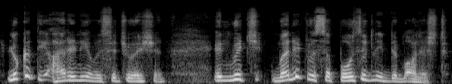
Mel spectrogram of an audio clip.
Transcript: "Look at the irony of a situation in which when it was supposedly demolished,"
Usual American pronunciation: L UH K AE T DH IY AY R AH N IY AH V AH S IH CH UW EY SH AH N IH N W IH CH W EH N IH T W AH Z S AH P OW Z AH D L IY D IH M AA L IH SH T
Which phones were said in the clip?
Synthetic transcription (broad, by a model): L UH K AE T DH IY AY R AH N IY AH V AH S IH CH UW EY SH AH N IH N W IH CH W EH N IH T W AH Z S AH P OW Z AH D L IY D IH M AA L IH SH T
